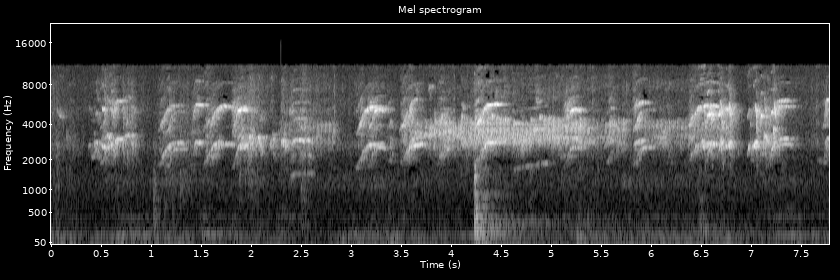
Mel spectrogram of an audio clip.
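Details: Red canaries kept by an owner sing a bright, continuous warbling song of rapid trills and twittering phrases, with a sharp thump partway through and faint low background noise.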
